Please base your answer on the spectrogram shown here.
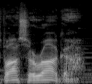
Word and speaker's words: Vaseraga: that's not his name the name's vaseraga that's how you say it thank you the girl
